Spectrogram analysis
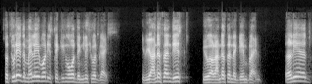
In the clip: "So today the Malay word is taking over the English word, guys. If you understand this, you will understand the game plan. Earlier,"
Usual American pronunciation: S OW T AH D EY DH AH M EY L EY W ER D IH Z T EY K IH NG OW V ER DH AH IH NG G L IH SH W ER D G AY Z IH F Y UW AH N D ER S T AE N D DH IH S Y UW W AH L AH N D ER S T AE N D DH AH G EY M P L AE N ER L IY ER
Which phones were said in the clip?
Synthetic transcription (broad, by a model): S OW T AH D EY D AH M EY L EY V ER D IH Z T EY K IH NG OW V ER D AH IH NG G L IH SH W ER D G AY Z IH F Y UW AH N D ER S T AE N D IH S Y UW L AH N D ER S T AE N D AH G EY M P L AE N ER L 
